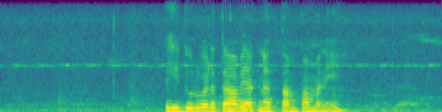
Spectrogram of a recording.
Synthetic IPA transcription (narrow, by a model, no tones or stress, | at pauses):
eɦid̪uɾuʋələt̪aːʋejaknæt̪ːampaməneː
